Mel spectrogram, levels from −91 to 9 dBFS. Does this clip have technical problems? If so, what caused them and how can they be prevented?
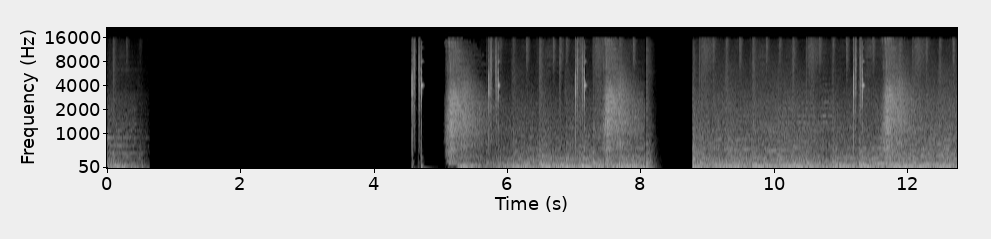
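Yes. At 8.05 to 8.09 s, short concealed packet loss: about 20 ms of audio arrived too late, and the receiver bridged it by extending the preceding sound, leaving a brief smear. From 8.09 to 8.79 s, a long network dropout is the likely cause: the patched-in continuation fades and leaves about 0.49 s of silence, and the audio resumes with roughly 0.68 s missing. Both can be prevented with a stable, uncongested connection (wired rather than Wi-Fi where possible) and a jitter buffer or forward error correction able to recover lost packets.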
